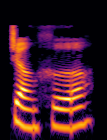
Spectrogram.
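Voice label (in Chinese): "整合" Mandarin Chinese; hsk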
